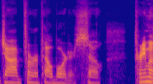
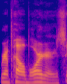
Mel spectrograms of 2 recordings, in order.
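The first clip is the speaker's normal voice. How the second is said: ordinary delivery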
